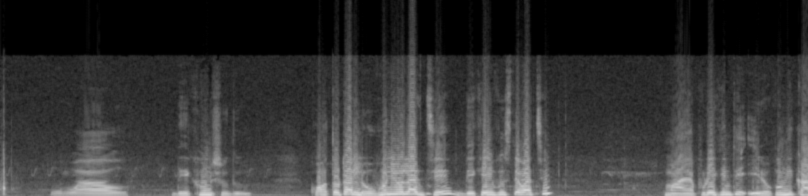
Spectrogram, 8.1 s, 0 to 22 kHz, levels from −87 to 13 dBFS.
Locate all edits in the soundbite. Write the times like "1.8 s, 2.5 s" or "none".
none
